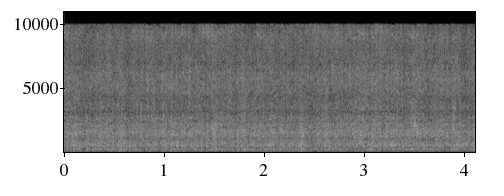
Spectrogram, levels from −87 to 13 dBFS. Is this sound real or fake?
fake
